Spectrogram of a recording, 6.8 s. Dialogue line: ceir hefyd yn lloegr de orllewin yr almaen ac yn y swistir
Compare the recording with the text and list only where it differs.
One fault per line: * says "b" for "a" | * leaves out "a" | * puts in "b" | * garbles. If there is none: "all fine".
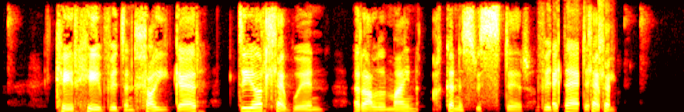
* garbles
